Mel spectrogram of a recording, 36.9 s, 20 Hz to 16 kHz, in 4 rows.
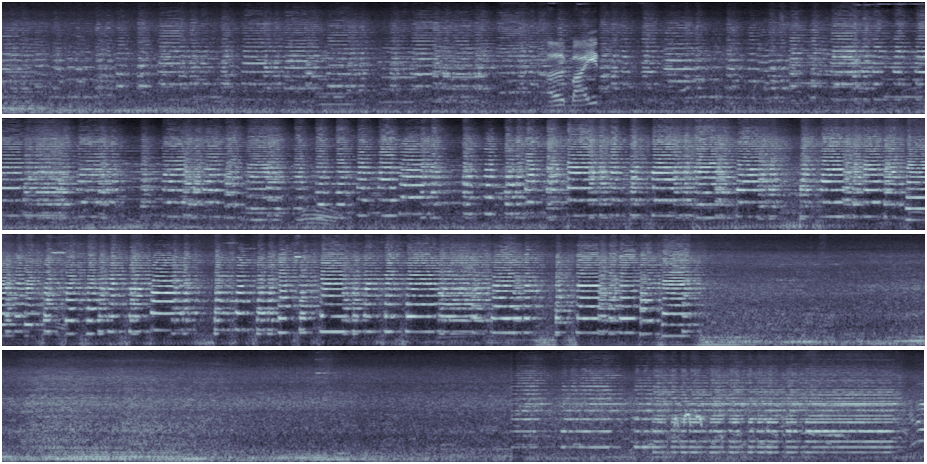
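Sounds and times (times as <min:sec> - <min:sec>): bus musical horn melody: 0:00.0 - 0:26.0, 0:32.8 - 0:36.9
low traffic rumble: 0:00.0 - 0:36.9.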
